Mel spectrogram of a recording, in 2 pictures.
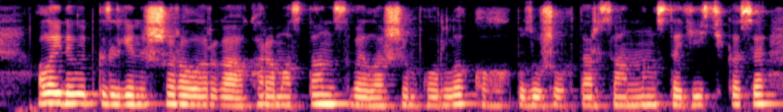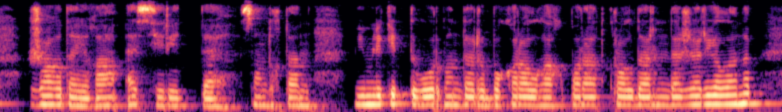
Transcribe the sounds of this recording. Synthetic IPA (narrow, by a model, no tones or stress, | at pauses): ɑlˠɑjd̪ɑwɵt̪̚kʲɪzɪlɡʲe̞nʏsʃɑɾɑlˠɑɾʁɑqʰɑɾɑmɑst̪ɑnsvɑjlˠɑʃemqo̞ɾlˠəqʰːʊʁəq̚bʊzuʃəlˠəqt̪ɑɾsɑnənəɴst̪at̪ijst̪i̥jkɑsəʒɑʁd̪ɑjʁɑʔæse̞ɾe̞t̪ːɪso̞nd̪əqt̪ɑn | me̞mle̞kʲe̞t̪ːɪko̞ɾɡand̪ɑɾbʊχqɑɾɑlˠəqɑqpɑɾɑt̪̚qʰʊɾɑlˠd̪ɑɾənd̪ɑʒɑɾijɑlˠɑnəp̚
